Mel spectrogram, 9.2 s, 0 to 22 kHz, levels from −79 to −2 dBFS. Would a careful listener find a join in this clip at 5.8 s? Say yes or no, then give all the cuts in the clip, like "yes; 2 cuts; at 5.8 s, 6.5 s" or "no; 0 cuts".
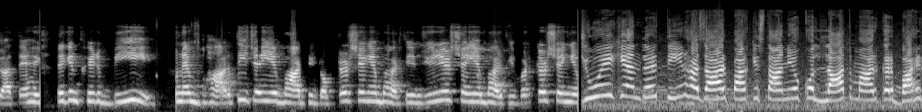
yes; 1 cut; at 5.8 s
